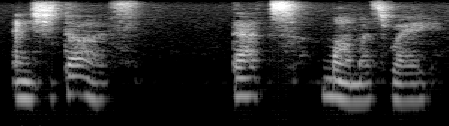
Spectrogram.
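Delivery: usual speaking voice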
